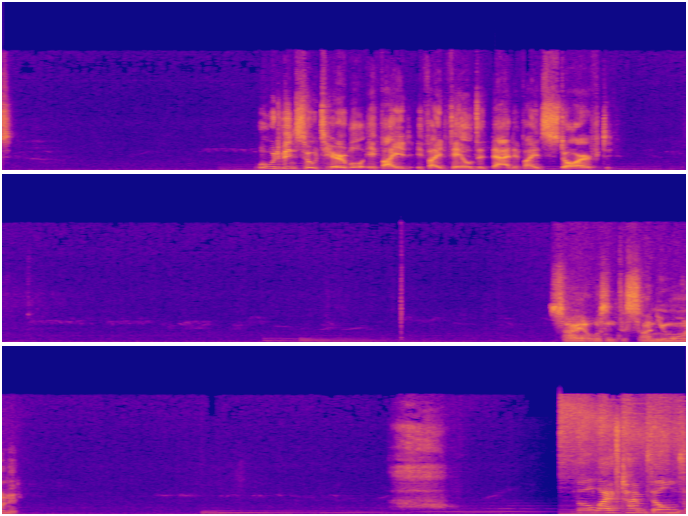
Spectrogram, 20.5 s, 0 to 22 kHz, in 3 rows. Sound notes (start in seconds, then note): 0.2 silence; 6.8 silence; 9.4 dramatic, soft music; 17.5 pained sigh; 18.4 dramatic, soft music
